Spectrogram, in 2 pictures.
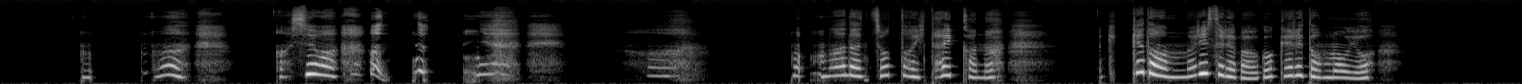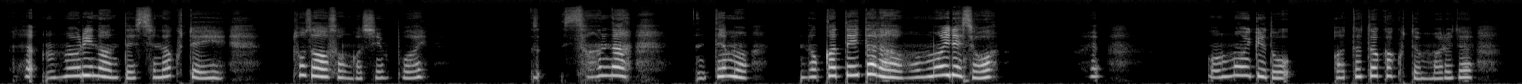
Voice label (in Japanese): ボイスのみ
